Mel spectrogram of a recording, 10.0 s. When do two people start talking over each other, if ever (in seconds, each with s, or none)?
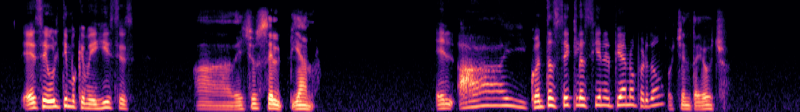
none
